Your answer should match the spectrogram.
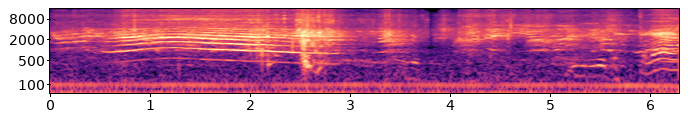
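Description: A high voice holds one long drawn-out call, its pitch rising and then falling, while a mesh hand net works the pond water. A sharp splash comes about two and a half seconds in.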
